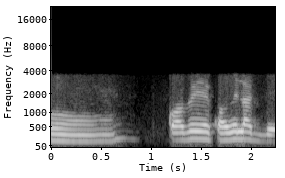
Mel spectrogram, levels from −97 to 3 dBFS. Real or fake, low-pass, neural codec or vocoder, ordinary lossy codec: real; 3.6 kHz; none; Opus, 64 kbps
